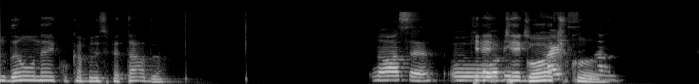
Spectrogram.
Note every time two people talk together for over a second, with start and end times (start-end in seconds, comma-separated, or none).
4.7-6.0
